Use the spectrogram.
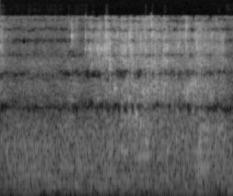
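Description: Water poured into a plastic bottle to sprout beans, a steady, close trickling and splashing flow that runs continuously with no speech.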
